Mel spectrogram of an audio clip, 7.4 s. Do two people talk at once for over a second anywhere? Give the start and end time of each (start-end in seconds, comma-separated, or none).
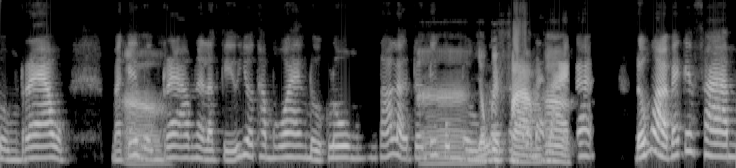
4.2-5.7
